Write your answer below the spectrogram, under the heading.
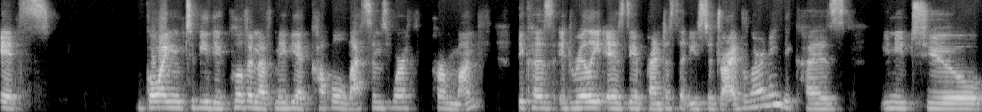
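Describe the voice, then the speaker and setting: A normal speaking voice from a woman, fairly low in pitch, with fairly even intonation at a moderate pace. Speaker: program staff presenter. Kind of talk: virtual information session presentation. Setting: video call.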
